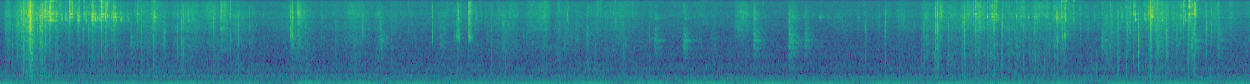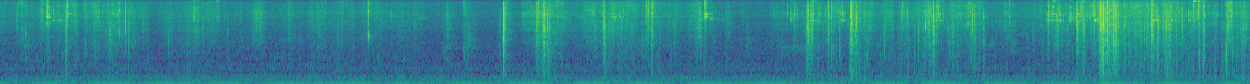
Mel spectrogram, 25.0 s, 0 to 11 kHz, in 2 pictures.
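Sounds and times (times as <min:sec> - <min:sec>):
tissue paper rustling and crinkling: 0:00.0 - 0:02.5, 0:20.4 - 0:25.0.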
